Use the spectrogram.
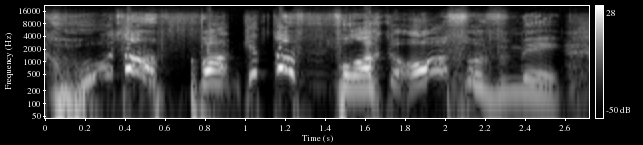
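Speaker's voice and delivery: high, retold outburst of alarm and anger; indignant shout. Teen to plainclothes guards grabbing him, indignant yell. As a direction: act out yelling at someone grabbing you. Retelling being grabbed by strangers.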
